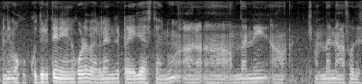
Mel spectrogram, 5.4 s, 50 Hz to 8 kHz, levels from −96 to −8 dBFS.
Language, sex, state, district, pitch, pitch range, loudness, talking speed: Telugu, male, Andhra Pradesh, Srikakulam, 120 Hz, 115-130 Hz, -21 LUFS, 120 wpm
